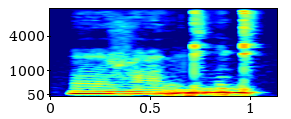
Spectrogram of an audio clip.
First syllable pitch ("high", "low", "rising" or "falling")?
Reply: low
